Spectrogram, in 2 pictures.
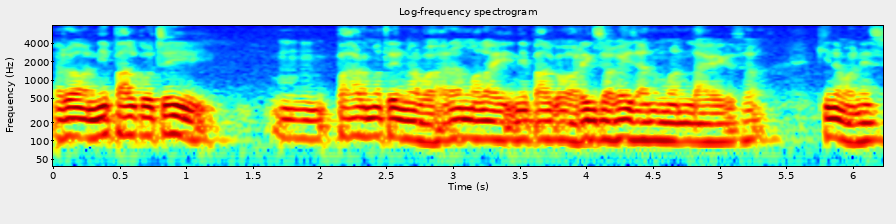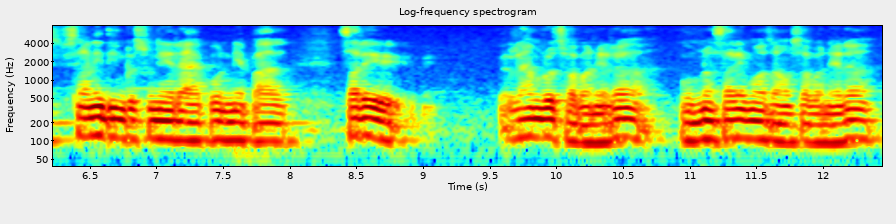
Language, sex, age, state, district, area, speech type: Nepali, male, 30-45, West Bengal, Jalpaiguri, rural, spontaneous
